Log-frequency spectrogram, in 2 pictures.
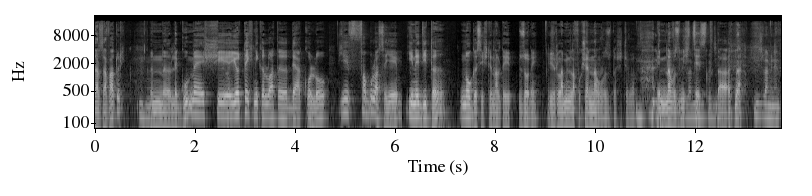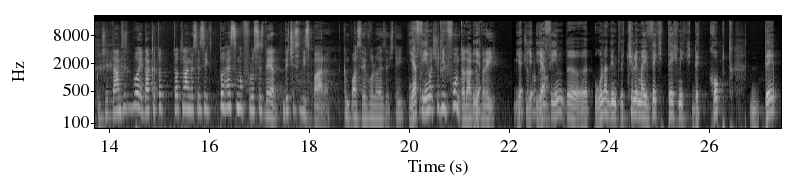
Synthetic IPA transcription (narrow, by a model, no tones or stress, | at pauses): zarzavat̪urʲɨnle̞ɡume̞ʃijeot̪e̞xnikəluat̪əd̪e̞ako̞lo̞ | je̞fabuloasəje̞ḭne̞d̪it̪ənoɡəse̞ʃt̪ɨnalt̪e̞zo̞̰ne̞̰laminelafokʃanna̰mvə̰zut̪aʃḁt͡ʃḛva̰ninamvəzut̪niʃsest̪d̪a̰na | nit͡ʃlamineɨŋkut͡ʃed̪aːmzisbəjd̪akət̪ot̪ːot̪laŋɡəsezikbəɦajsəməfo̞lo̞ses̬k̚d̪ejeld̪e̞t͡ʃe̞səd̪ispa̰ɾə̰ | kɨnpoat̪səevo̞lue̞zḛʃt̪ḭjasfiinʃid̪infunt̪əd̪akəavɾe̞j̪ | jat͡ʃeaɾoljafiind̪əəunad̪int̪ɾe̞t͡ʃe̞le̞majve̞kʲt̪e̞xnit͡ʃʲd̪e̞kʰo̞pt̪d̪e̞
